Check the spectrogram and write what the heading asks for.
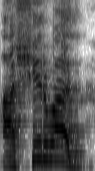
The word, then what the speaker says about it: आशीर्वाद: इसे कहते हैं आजमाइश और एक है शब्द आशीर्वाद और इसे पढ़ने में अक्सर यह गलती हो जाती है इसे कहा जाता है आशीर्वाद और एकय र जब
